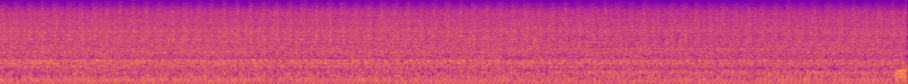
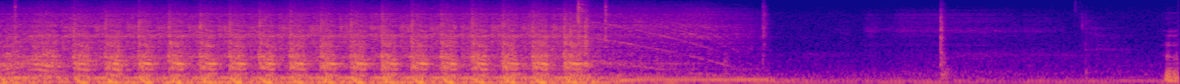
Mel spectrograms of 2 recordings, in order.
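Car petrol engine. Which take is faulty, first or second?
second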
